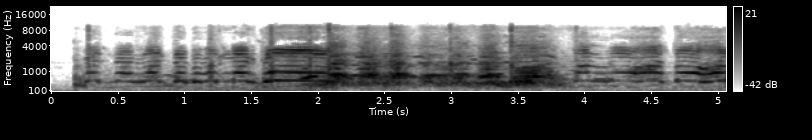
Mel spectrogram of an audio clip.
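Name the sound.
crowd chanting slogans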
